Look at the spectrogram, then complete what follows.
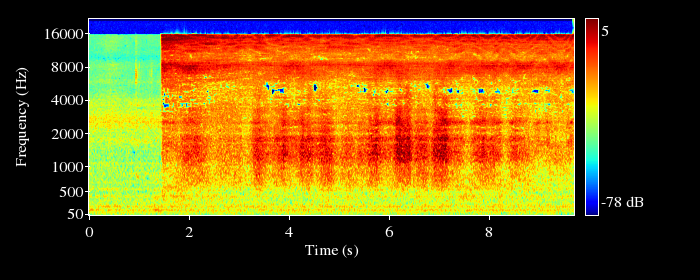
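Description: Gravity-feed airbrush spraying: a sudden hiss of air and paint starting about a second and a half in, swelling and easing in repeated short pulses as the trigger is worked.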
